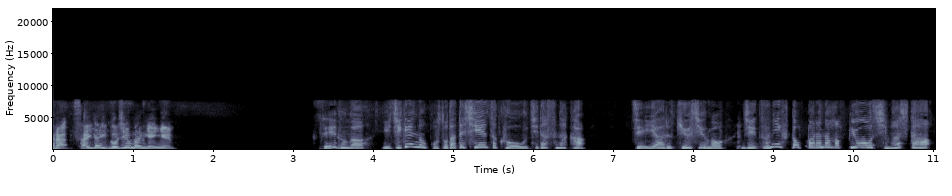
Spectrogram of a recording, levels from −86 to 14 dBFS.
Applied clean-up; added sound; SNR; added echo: neural mask model Resemble Enhance denoiser.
